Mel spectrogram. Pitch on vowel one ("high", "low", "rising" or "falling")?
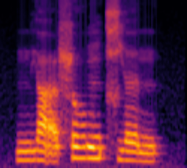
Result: low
